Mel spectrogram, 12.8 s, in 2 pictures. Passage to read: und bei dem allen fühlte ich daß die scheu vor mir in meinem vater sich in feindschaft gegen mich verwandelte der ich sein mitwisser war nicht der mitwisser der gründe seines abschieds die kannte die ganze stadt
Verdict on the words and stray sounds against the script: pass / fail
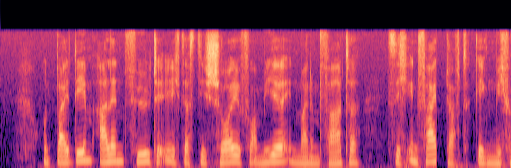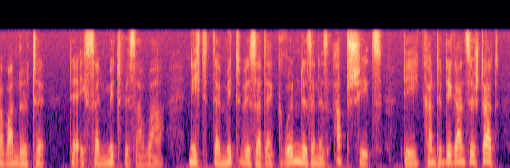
fail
